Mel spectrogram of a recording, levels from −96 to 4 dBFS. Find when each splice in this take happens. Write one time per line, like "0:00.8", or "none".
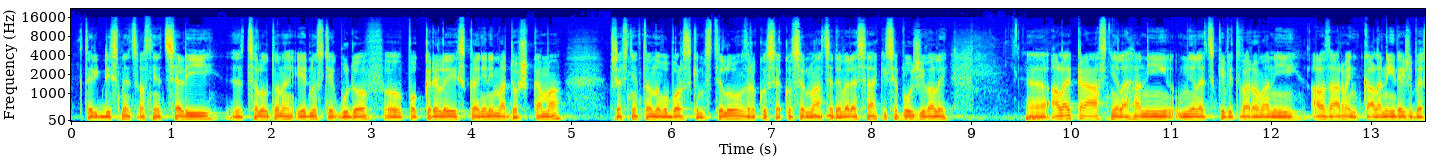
none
